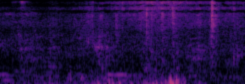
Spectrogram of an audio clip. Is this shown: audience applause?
no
